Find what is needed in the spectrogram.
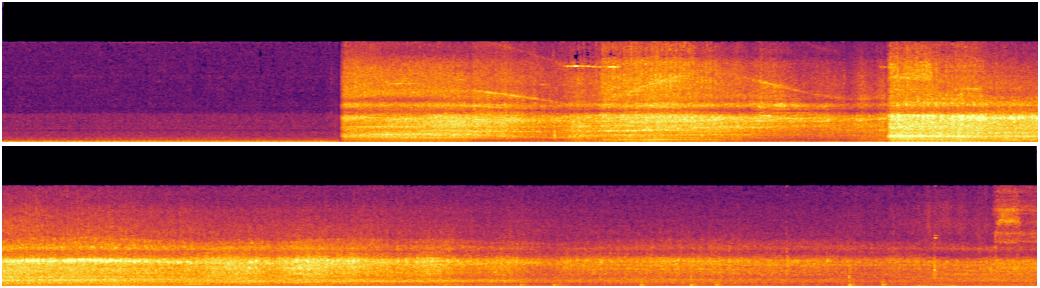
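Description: Heavy diesel engine noise across a few hard cuts. First comes a steady low hum from inside a pickup's cab. Then comes louder outdoor engine running with some rising and falling revs, and after the second cut a steady engine sound with scattered clicks near the end.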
